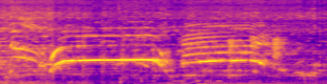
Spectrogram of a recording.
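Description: Recorded worship song playing, a voice holding two long high notes, each swooping up at its start and falling away at its end.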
